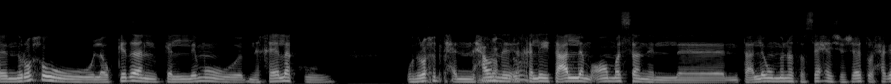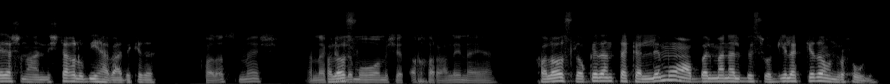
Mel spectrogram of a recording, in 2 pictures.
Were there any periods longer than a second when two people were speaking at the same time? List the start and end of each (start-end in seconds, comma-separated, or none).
none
